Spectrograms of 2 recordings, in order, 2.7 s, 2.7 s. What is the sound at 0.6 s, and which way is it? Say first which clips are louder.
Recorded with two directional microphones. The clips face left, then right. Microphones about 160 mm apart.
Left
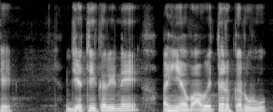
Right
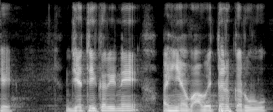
Speech: left 5 dB; 35° left (ahead or behind).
